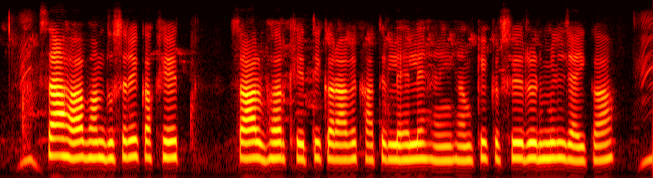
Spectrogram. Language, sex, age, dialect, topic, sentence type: Bhojpuri, female, 25-30, Western, banking, question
